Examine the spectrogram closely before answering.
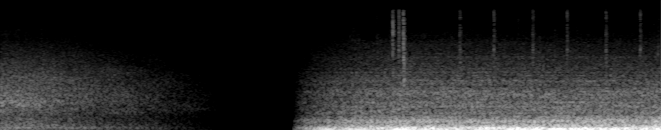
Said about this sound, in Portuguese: Você dirige tranquilamente até o cemitério, várias coisas passando pela sua cabeça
